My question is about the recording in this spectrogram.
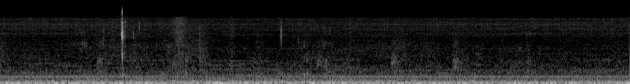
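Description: Steady low rumble of room noise with a faint constant hum, broken by one sharp click about a second in and a few faint taps.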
